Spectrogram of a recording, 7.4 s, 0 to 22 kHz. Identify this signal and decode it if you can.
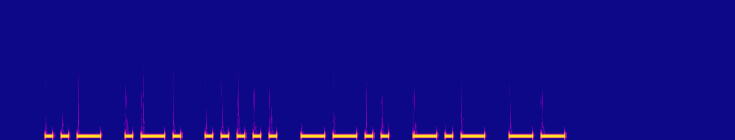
Morse code, heard as a keyed tone, about 15 wpm, 700 Hz. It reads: UR5ZKM
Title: DXCC-100 Call Signs - 6 Characters - Repeated 3x - 15wpm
